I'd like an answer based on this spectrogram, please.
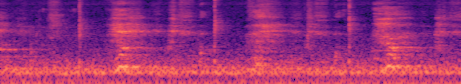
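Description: A man breathing hard from exertion, with a loud, gasping breath about every two seconds, three in all, over a steady low hum.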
